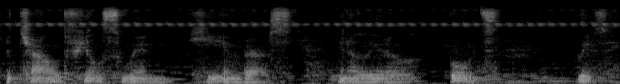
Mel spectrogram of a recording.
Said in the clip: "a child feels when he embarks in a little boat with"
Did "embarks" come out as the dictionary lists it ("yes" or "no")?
no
